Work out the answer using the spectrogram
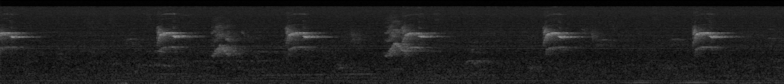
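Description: Faint background birdsong: a short, high chirp repeated six times at intervals of about one and a half to two seconds, with a couple of quick sweeping calls in between. A steady low hum runs underneath.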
